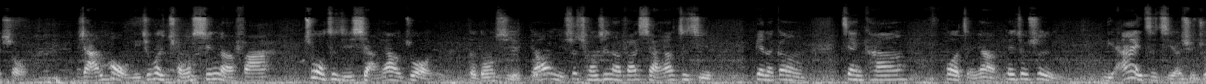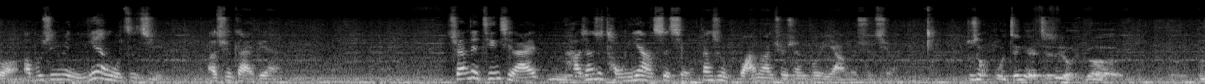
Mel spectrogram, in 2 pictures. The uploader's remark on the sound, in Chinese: 本期为墨西哥户外录音，搭配旅游热门地夜生活的嘈杂，敬请谅解～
